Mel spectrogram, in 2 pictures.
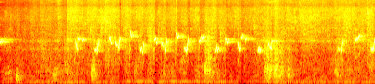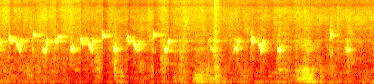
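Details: Long rapid 'ropel' song of a sooty-headed bulbul, used as a lure to draw answers from other bulbuls: dense strings of quick whistled notes in bursts over fifteen seconds, with faint low background noise.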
